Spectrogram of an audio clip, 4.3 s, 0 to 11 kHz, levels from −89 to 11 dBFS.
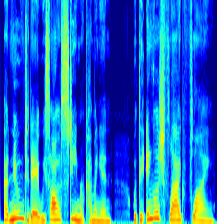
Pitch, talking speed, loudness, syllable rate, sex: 245 Hz, 205 wpm, -17 LUFS, 4.8 syllables/s, female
